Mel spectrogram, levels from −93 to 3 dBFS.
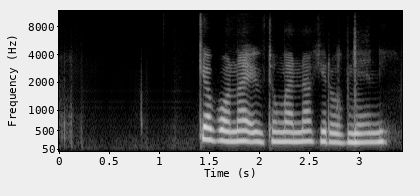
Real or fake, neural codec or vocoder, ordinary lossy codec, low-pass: fake; codec, 24 kHz, 0.9 kbps, DualCodec; none; none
